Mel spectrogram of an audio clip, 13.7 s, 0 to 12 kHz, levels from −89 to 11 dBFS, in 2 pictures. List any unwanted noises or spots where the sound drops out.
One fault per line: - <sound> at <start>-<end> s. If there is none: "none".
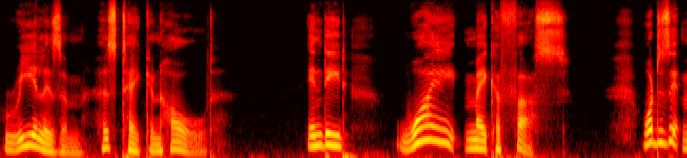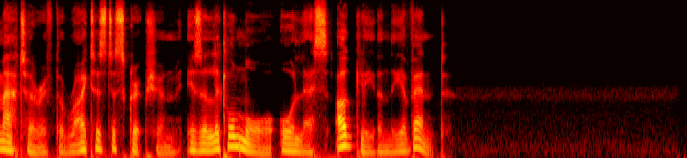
none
